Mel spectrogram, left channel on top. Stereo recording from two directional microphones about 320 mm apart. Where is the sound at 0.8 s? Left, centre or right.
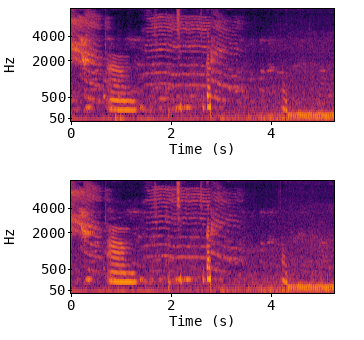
Centre.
